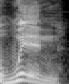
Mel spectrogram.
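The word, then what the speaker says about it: Nguyen: Oh, unless it's a win. A win 92AB. So I know I recognize that surname, the N-N-G-U-Y-E-N. And I've been told it's pronounced win.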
